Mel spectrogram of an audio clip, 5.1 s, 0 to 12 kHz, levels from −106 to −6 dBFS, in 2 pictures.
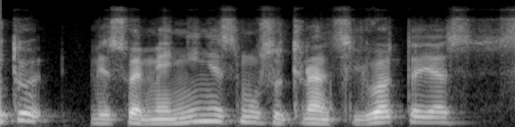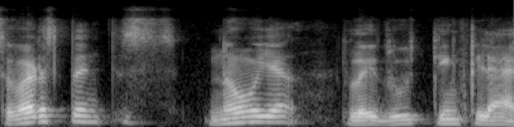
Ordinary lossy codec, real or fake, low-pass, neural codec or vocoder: Opus, 32 kbps; real; 7.2 kHz; none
